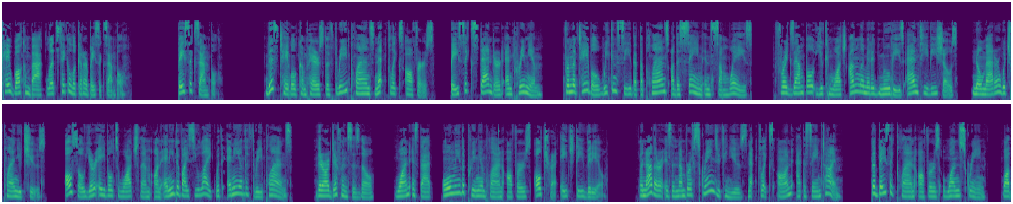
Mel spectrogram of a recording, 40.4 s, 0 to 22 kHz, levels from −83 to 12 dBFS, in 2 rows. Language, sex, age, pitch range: Chinese, female, 20-39, 170-220 Hz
